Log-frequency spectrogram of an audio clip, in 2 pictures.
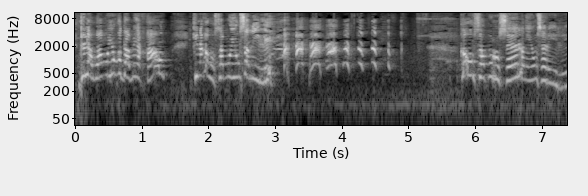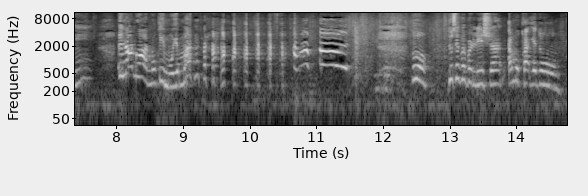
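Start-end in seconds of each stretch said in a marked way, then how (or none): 3.0-4.7 very high laugh; real amused laughter; high cackle. Real, not acted. Laughing at viewer reactions. 9.2-12.4 long high falling laugh; real helpless laughter; long cackle. Real, not acted. Laughing at viewer reactions.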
